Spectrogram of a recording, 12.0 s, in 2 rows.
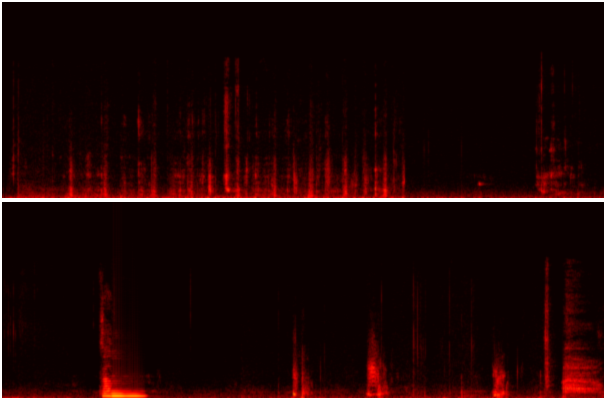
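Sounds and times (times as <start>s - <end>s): close chewing with wet mouth clicks: 0.1s - 4.1s
liquid pouring into small glass: 5.3s - 5.9s.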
